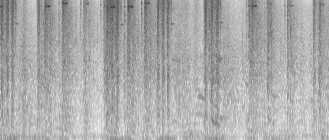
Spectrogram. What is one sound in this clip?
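Rifles fire in rapid bursts, with sharp cracks.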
